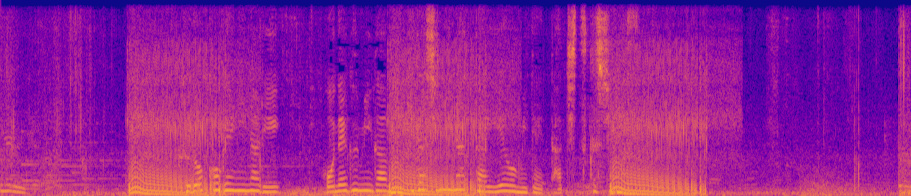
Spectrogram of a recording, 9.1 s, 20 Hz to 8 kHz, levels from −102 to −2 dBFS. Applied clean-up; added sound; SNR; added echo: none; Drill; -1 dB; none.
